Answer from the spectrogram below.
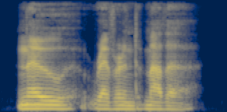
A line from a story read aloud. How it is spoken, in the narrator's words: Sightail murmured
